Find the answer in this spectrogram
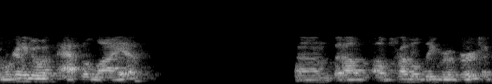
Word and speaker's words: Athaliah: So our story today is about, I thought it was Athaliah, but Dewey pronounced it Athaliah. Does that sound right? Athaliah? So we're going to go with Athaliah, but I'll probably revert a few times, so just bear with me.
